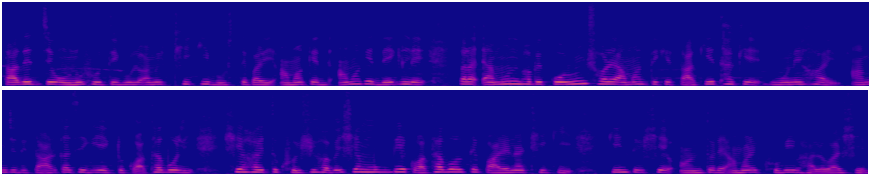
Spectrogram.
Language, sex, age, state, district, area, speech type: Bengali, female, 18-30, West Bengal, North 24 Parganas, rural, spontaneous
